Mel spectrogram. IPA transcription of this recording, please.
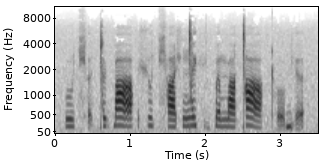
u t͡ɕʰ ə̰ ǀ ʉ k͡p ɑ | ʃ u t͡ɕʰ ɑ ʃ ŋ͡ǀ e fʲ ə̰ k͡p ə m ɑ ǀ ɑ | ʈʰ o̰ bʲ ə̰

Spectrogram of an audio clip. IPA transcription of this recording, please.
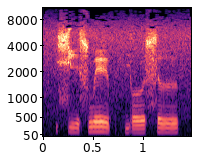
ɕ i˨˩ s w e˥˩ ɪ̯ pʰ j o˧˥ ʊ̯ s ɹ̩˥

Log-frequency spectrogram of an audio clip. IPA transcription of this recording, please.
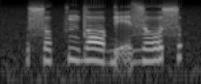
s o k n d ɔ ɠ ḛ z o s

